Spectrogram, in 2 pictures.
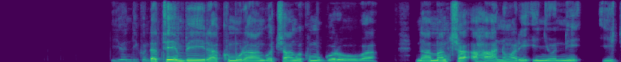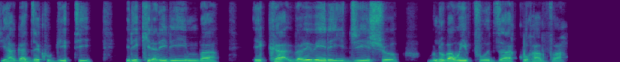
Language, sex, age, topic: Rundi, male, 25-35, agriculture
